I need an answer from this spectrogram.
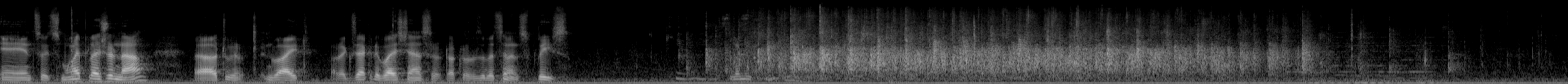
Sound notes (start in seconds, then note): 6.7 speaking faintly; 8.5 attendees applauding; 13.0 upbeat music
